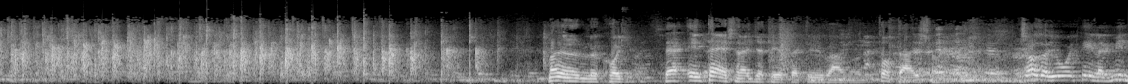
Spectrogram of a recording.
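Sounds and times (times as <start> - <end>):
audience applause: 0.0 - 5.5
speech: 5.5 - 11.2
laughter: 8.1 - 10.6.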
